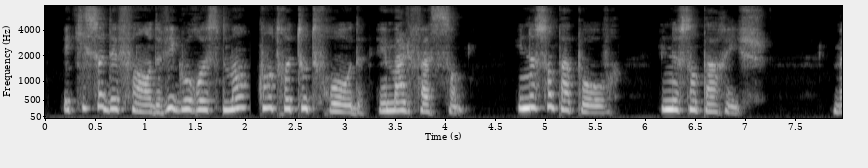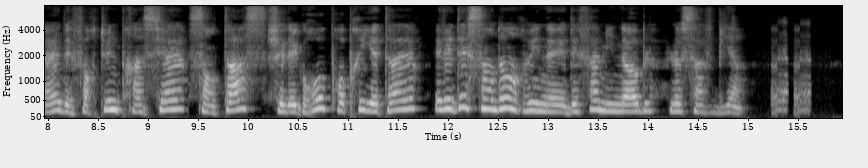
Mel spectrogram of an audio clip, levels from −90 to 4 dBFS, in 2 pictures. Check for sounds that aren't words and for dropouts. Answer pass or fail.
fail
